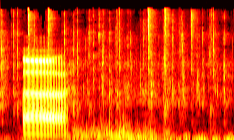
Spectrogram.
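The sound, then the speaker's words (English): A short, loud buzzing tone gives way to a rapid, uneven clatter of computer keyboard typing, fast and busy but moderately quiet, continuing to the end. “Types furiously.”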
